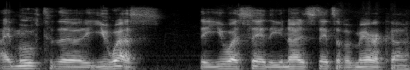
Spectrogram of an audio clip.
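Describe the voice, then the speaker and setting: This man has a slight French Canadian accent and a fairly low pitch. He talks at a moderate pace with ordinary pitch variation. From Quebec, Canada. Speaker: podcast co-host. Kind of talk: casual chat.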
